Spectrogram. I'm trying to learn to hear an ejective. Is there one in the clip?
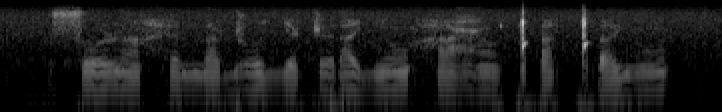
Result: yes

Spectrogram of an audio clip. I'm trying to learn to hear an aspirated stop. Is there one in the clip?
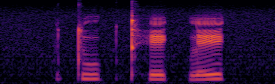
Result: yes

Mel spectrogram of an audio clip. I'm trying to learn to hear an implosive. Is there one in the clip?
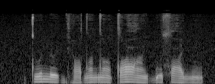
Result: yes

